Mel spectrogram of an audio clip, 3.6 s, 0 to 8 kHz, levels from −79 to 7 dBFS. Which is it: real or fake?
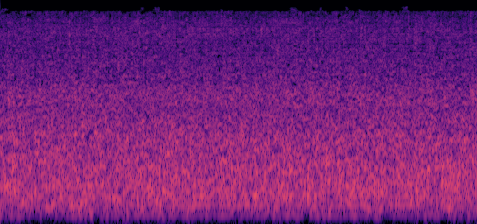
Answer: fake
